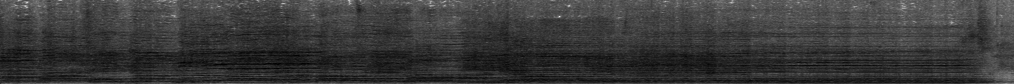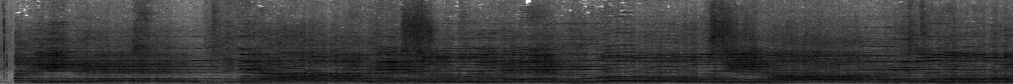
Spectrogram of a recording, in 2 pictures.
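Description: Mixed choir of men and women singing a hymn inside a church. The singing cuts off abruptly about halfway through and starts again at once.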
